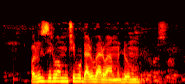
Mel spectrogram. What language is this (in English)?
Ganda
